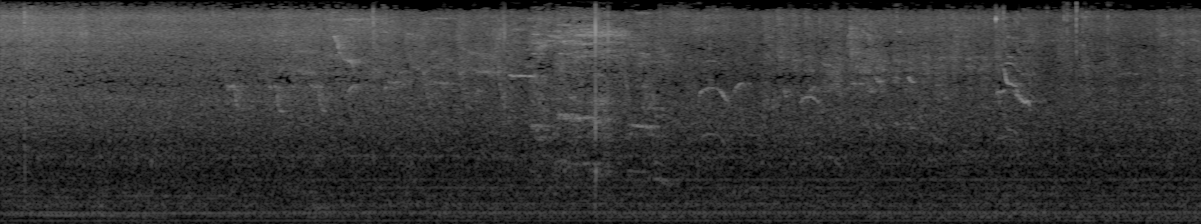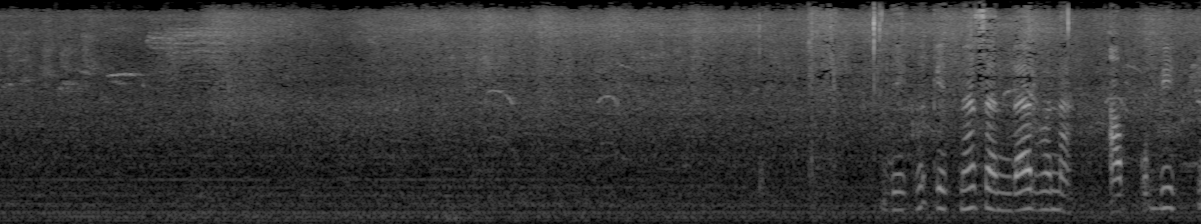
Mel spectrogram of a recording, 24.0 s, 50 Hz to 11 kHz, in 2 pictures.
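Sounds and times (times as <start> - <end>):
small birds chirping: 2.0 - 14.7, 15.8 - 24.0
distant rooster crowing: 5.2 - 7.2.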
